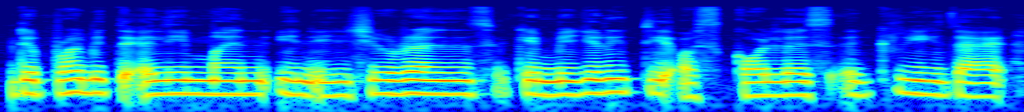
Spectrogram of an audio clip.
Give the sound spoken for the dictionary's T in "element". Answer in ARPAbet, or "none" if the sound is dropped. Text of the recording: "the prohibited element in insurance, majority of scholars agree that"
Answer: none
